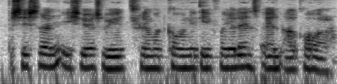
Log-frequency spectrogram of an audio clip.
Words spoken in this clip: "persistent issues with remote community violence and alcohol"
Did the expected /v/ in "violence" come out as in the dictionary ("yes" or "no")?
no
